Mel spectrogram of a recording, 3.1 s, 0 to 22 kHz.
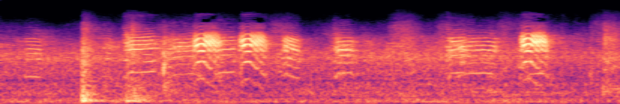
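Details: Caged zebra finch family, two parents raising three juveniles and three just-fledged chicks, 4 May 2023; a quick series of bright nasal, trumpet-like beeps with stacked harmonics, several overlapping birds calling in close succession.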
